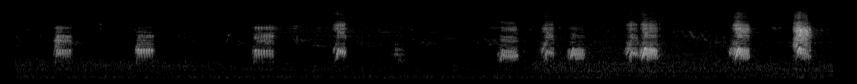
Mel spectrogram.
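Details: A cliff swallow gives its soft chirr, typical around nests: about a dozen short, buzzy, slightly rough chirrs at irregular intervals, mid-to-high pitched, against a quiet background. Cliff Swallow.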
